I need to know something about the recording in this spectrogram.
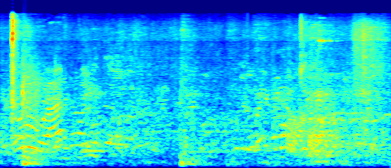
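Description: Pins crash as a bowling ball strikes them.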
